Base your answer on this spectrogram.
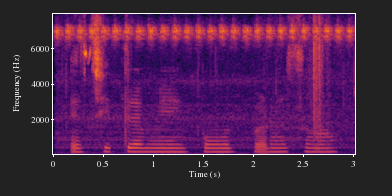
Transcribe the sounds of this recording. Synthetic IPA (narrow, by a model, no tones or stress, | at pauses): ɪst͡ʃʰɪt̪ɾəmẽbɔːt̪bɐ̰ɽasaa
